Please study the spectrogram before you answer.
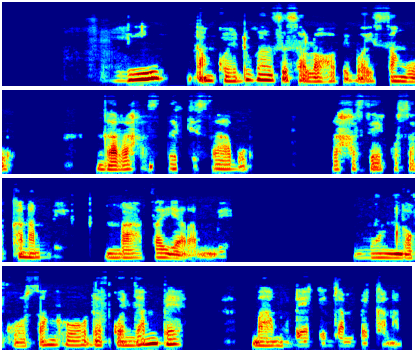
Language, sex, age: Wolof, female, 36-49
